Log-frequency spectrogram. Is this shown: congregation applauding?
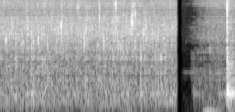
no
